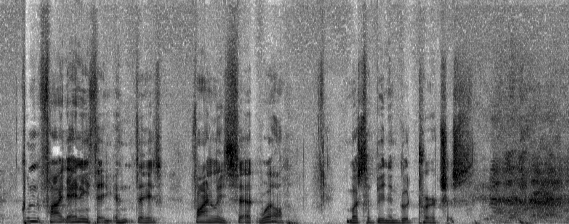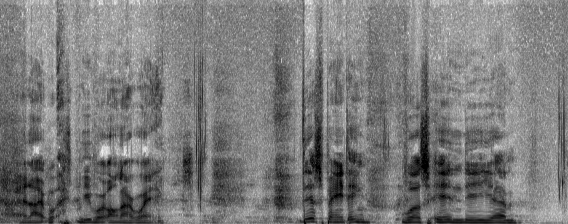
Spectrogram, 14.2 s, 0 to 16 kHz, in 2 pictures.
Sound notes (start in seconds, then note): 6.0 audience laughing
